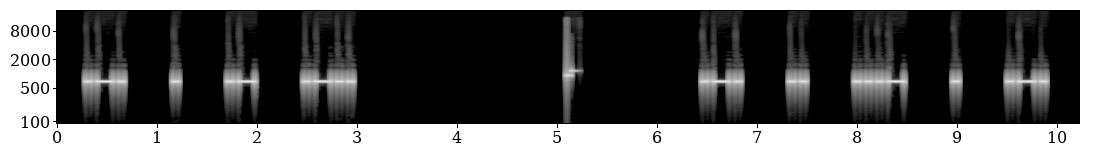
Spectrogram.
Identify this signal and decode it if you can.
Morse code, heard as a keyed tone, about 22 wpm, spaced as for 12 wpm, 700 Hz. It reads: REAL RIVER
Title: 3x Character Spacing - Top 500 Words - 22wpm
